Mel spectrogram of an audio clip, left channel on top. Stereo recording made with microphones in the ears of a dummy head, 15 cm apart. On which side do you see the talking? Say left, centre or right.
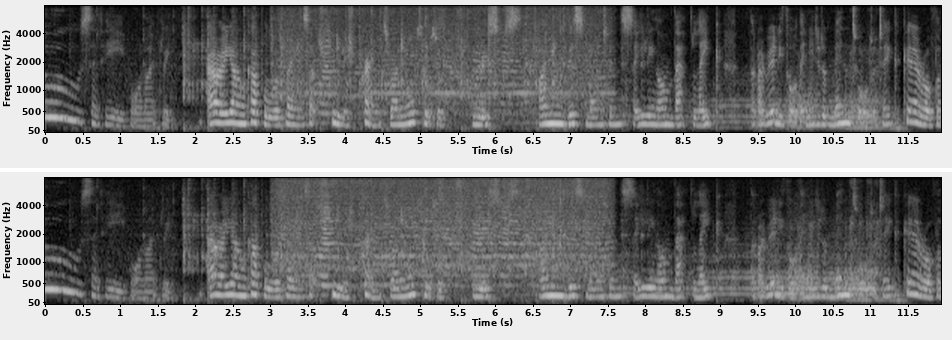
left.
